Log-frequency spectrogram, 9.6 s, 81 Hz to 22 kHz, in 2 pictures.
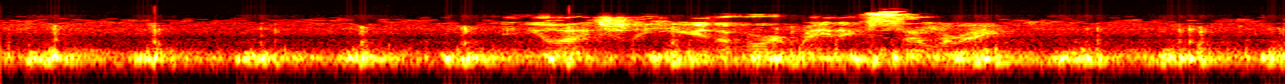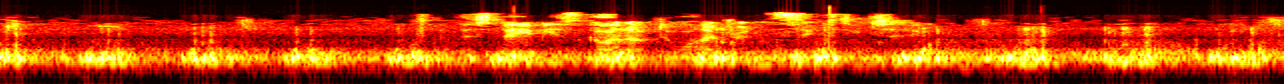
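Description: Rapid, regular whooshing fetal heartbeat on Doppler, about 160 beats a minute, with a fetal heart rate acceleration after stimulation.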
